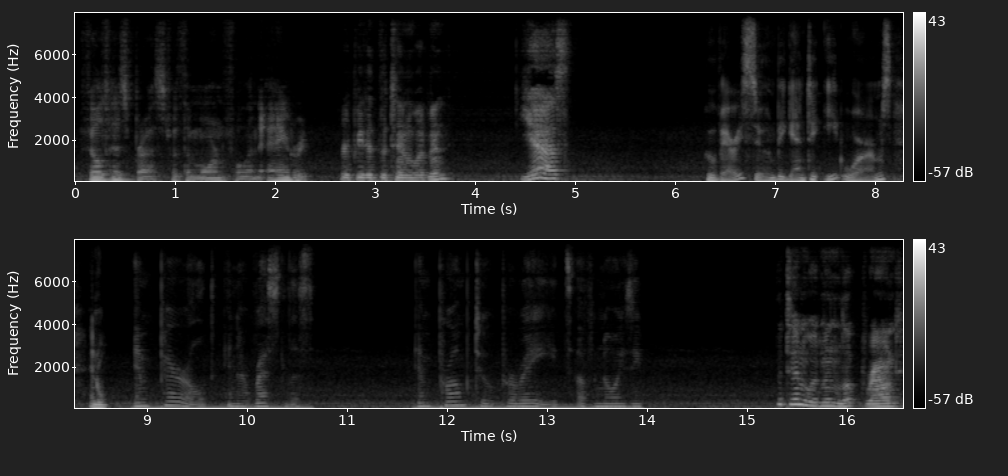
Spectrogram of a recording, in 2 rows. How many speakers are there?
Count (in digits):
4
